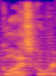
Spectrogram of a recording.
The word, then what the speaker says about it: Gliscor: And even though it's not always the definitive authority, the anime clearly calls him Gliscor in many, many episodes.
